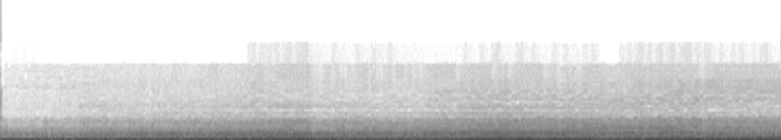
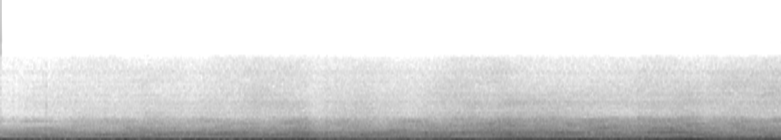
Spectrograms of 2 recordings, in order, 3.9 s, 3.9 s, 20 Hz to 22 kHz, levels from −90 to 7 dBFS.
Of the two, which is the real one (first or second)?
first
